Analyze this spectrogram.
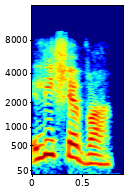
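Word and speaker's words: Elisheva: Eliseva. Ayan yung pronunciation.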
